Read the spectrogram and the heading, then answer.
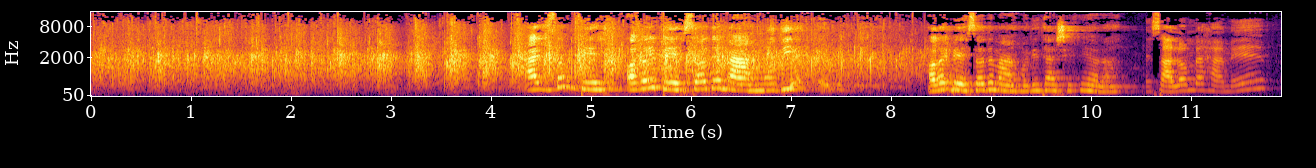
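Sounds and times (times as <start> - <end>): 
audience applause: 0.0 - 9.1
speech: 4.4 - 7.4, 8.4 - 11.8.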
